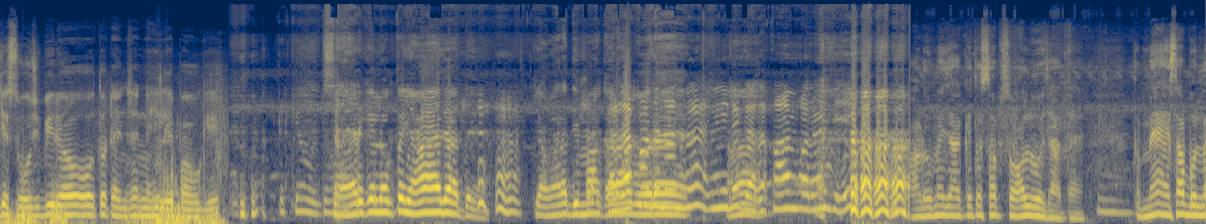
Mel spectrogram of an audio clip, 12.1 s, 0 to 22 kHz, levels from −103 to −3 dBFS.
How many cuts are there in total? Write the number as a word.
two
